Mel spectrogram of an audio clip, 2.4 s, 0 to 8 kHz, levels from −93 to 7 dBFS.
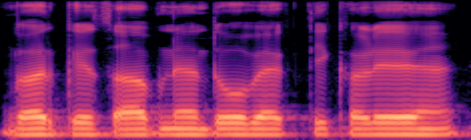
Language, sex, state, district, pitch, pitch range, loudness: Hindi, male, Jharkhand, Deoghar, 125 Hz, 120-125 Hz, -14 LUFS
